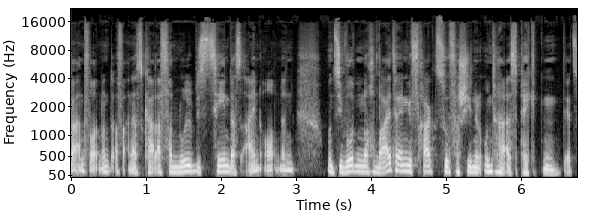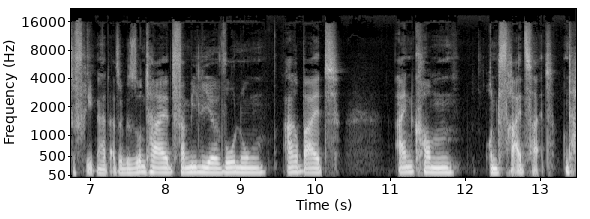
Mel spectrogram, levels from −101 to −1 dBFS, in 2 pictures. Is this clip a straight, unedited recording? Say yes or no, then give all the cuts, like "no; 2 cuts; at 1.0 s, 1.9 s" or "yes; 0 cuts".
yes; 0 cuts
